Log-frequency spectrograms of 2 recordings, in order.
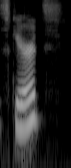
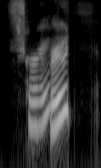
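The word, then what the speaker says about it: Skrewts: Apparently, we did a whole episode where I kept talking about Blast and Skirts. And apparently that's not how you say it. Blast and it's Scroots?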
